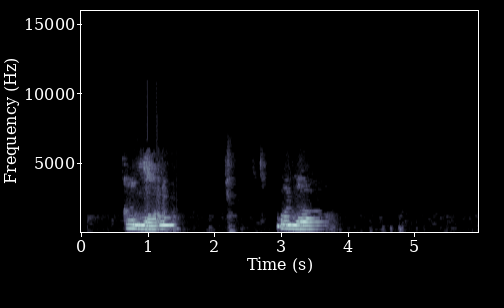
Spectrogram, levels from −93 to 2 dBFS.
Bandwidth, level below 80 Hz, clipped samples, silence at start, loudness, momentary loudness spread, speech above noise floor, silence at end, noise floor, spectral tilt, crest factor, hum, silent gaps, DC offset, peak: 5.8 kHz; -72 dBFS; under 0.1%; 0.65 s; -25 LUFS; 17 LU; 63 dB; 2.35 s; -86 dBFS; -7.5 dB/octave; 16 dB; none; none; under 0.1%; -12 dBFS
